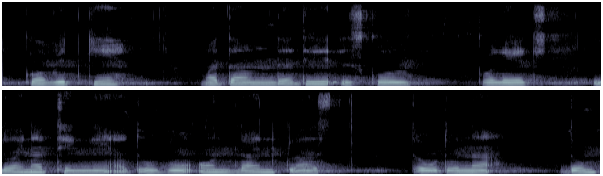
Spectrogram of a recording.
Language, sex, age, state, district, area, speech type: Manipuri, female, 18-30, Manipur, Kakching, rural, spontaneous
